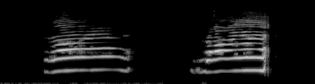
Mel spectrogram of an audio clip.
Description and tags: Cat Meow
My friend's cat Robert meows a lot and I was able to catch some on a recording.
Recorded in Columbia, MD
Recorded With ZOOM H6
Microphone: AT8035
16 Bit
